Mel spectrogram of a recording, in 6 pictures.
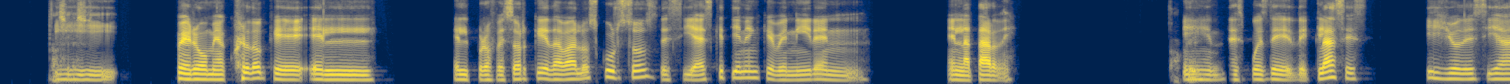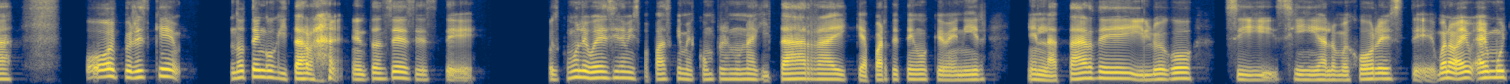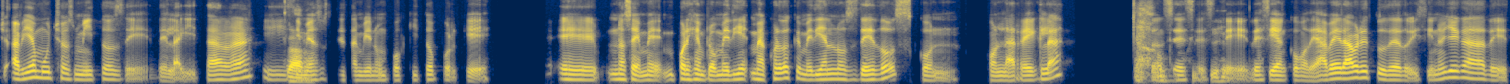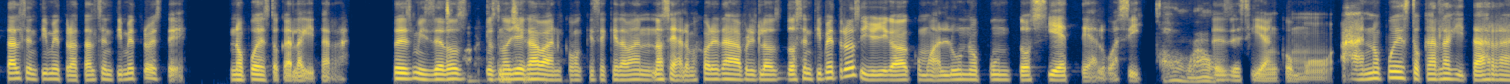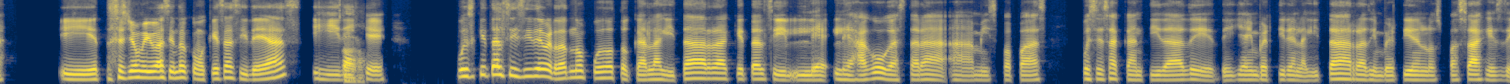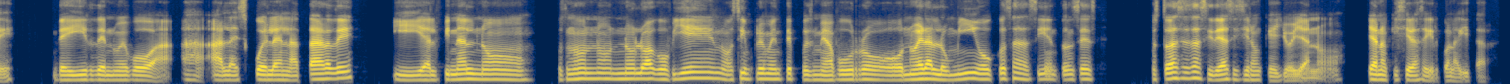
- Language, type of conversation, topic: Spanish, podcast, ¿Cómo influye el miedo a fallar en el aprendizaje?
- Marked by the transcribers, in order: laughing while speaking: "acuerdo"; laughing while speaking: "guitarra"; chuckle; laughing while speaking: "entonces"; other background noise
